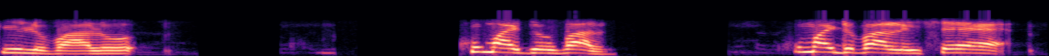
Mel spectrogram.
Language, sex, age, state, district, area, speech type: Bodo, female, 60+, Assam, Chirang, rural, conversation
